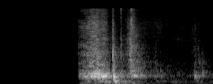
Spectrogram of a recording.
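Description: Paper trimmer (guillotine) cutting card: a short scraping slide of the blade with a few clicks, starting about a second in and fading within a second.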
